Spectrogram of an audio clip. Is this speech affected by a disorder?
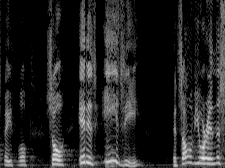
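No.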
